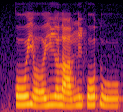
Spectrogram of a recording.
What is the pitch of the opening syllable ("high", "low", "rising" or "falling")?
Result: rising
